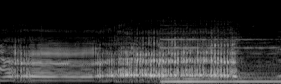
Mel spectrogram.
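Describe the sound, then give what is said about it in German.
An angry camel grumbles in a deep, rumbling growl that swells into a throaty, gurgling roar, loud, lasting about three seconds with no voices. “So klingt ein Kamel, wenn es sauer ist.”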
